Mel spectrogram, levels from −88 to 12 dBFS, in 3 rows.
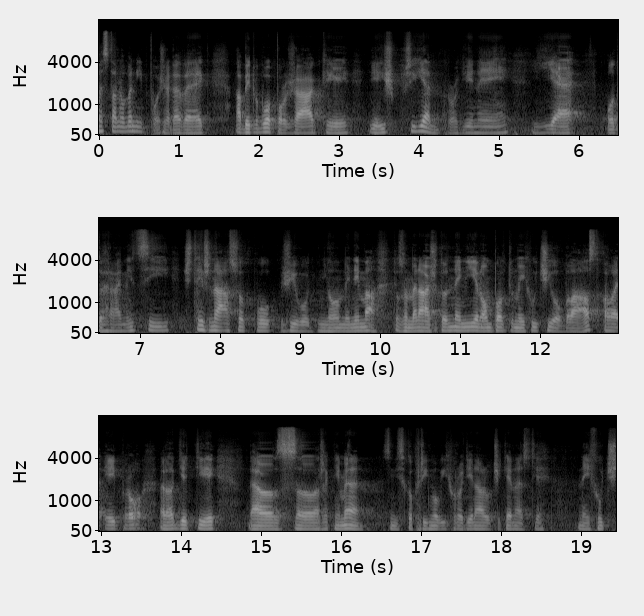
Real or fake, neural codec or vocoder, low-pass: fake; codec, 16 kHz in and 24 kHz out, 0.6 kbps, FocalCodec, streaming, 2048 codes; 10.8 kHz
